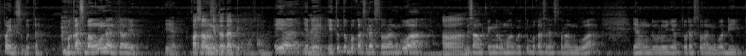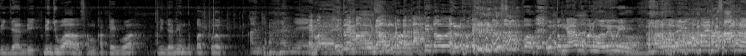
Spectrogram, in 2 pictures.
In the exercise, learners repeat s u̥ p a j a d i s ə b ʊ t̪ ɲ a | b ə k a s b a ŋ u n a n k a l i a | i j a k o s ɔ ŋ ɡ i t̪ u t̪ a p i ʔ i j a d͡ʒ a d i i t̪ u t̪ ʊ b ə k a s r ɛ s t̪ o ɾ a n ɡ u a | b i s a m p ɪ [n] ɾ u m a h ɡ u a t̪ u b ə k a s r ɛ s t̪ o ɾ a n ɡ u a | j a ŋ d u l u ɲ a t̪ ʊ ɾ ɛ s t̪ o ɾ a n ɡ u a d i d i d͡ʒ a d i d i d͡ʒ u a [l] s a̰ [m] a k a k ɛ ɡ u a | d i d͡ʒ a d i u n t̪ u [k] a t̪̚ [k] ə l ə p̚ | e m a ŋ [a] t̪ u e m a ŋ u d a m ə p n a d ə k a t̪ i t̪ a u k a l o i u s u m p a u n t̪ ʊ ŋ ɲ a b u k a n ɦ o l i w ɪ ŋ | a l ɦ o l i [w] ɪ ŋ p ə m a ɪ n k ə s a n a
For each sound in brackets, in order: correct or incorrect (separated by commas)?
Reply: incorrect, correct, correct, incorrect, correct, incorrect, correct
